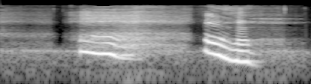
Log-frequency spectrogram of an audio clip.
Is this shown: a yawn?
yes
